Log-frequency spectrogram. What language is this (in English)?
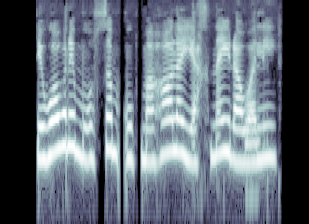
Pashto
